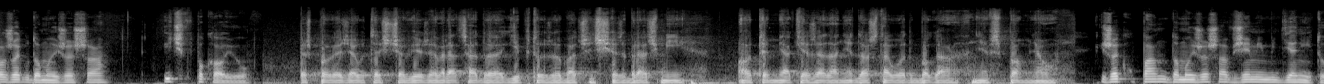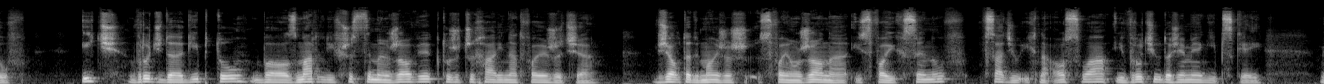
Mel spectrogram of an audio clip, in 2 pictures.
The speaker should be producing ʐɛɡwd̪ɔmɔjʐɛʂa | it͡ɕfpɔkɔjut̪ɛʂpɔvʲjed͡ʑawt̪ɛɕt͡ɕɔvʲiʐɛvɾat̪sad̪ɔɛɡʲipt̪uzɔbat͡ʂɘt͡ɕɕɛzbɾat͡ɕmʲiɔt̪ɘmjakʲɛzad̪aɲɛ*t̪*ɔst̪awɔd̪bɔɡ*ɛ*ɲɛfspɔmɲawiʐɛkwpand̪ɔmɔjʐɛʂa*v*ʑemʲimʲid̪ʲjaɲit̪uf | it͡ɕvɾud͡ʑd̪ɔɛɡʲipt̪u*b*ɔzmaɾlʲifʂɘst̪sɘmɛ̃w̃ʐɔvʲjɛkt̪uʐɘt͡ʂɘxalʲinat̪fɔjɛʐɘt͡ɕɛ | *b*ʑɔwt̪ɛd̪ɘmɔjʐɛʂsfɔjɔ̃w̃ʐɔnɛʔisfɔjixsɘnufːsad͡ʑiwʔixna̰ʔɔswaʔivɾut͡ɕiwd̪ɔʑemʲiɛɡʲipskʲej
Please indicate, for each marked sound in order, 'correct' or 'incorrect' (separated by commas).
incorrect, incorrect, correct, correct, incorrect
